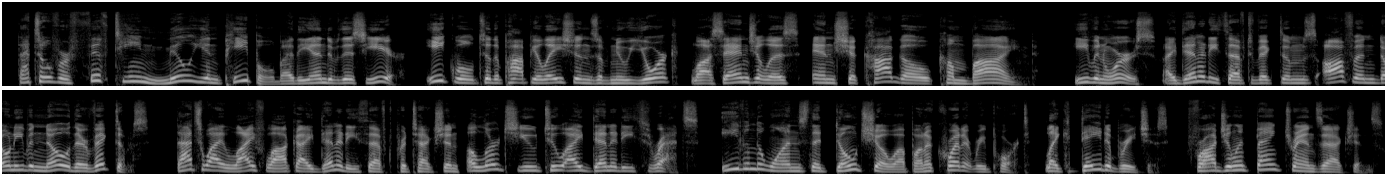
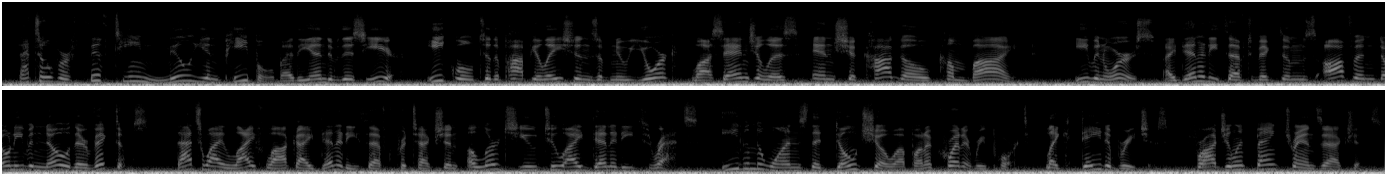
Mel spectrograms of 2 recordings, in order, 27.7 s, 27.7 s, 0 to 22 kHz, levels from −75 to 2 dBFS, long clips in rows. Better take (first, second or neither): first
